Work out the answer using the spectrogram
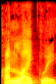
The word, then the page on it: unlikely: American English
